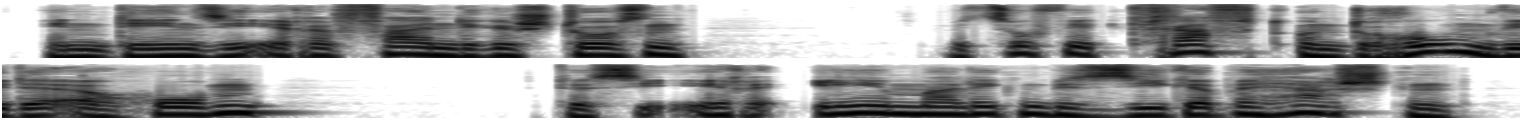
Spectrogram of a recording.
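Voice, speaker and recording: A man's voice: medium pitch, mellow, no echo, studio quality, lightly acted. A man voicing a proud, resolute young male aristocrat in an audiobook.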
